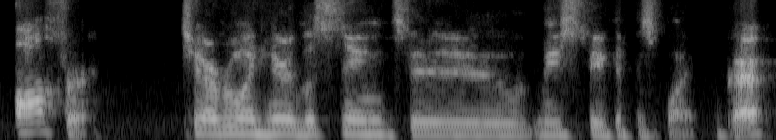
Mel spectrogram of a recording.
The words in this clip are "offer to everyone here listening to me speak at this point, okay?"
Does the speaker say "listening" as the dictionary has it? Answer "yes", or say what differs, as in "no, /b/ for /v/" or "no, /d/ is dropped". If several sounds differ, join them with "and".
yes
